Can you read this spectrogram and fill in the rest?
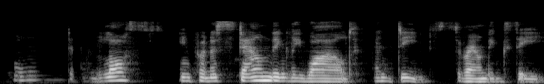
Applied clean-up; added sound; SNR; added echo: neural mask model DeepFilterNet 3.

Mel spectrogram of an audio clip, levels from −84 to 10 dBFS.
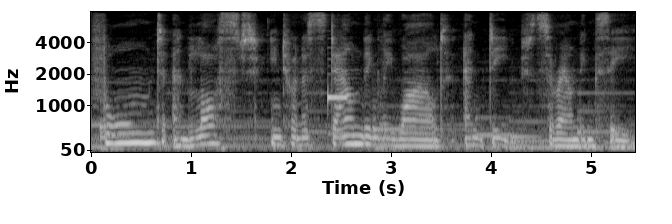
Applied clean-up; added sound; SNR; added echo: none; Telephone; 7 dB; reverberation time 0.4 s.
